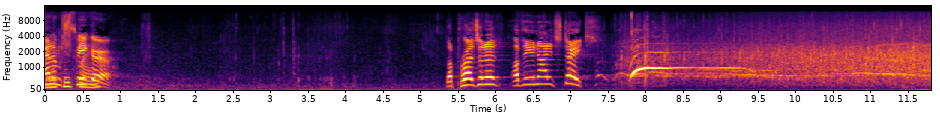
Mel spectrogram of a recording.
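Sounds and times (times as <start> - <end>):
speech: 0.0 - 1.0, 5.4 - 8.4
applause from members of Congress: 7.6 - 11.8.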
